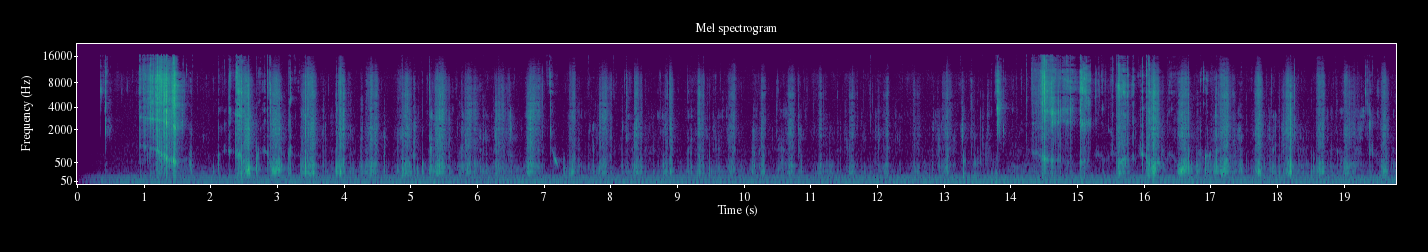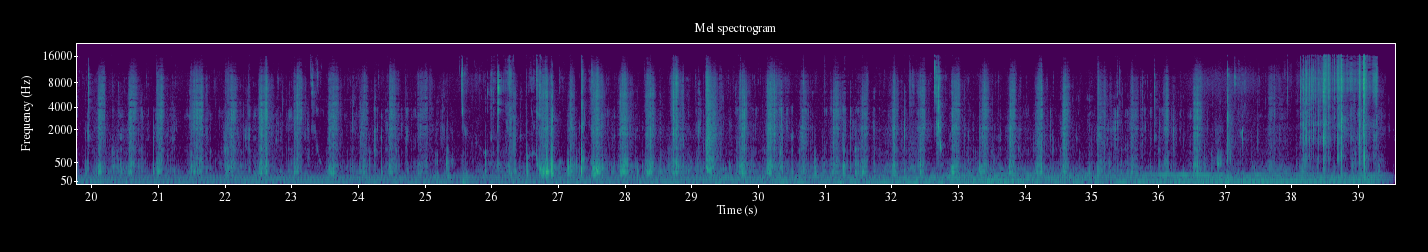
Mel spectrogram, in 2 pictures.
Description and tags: Eating Peppers
chef, EM172, LM49990, Primo, vegetables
